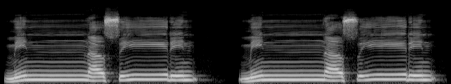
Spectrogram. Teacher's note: میم کے بعد نون مشدد جو ہے اس کی آواز آئے گی اور غنہ کے ساتھ پڑھیں گے۔ جیسے من نصیر۔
